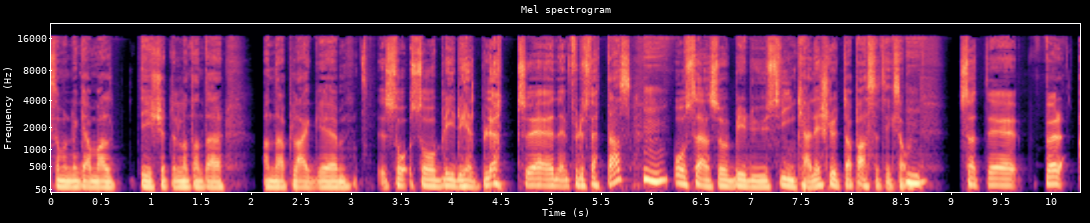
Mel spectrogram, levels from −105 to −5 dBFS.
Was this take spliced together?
no; 0 cuts

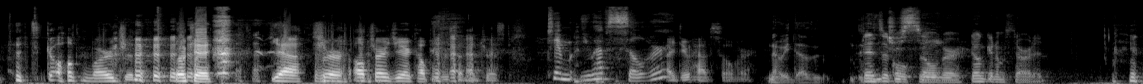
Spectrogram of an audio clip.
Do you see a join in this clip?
yes; 1 cut; at 5.3 s

